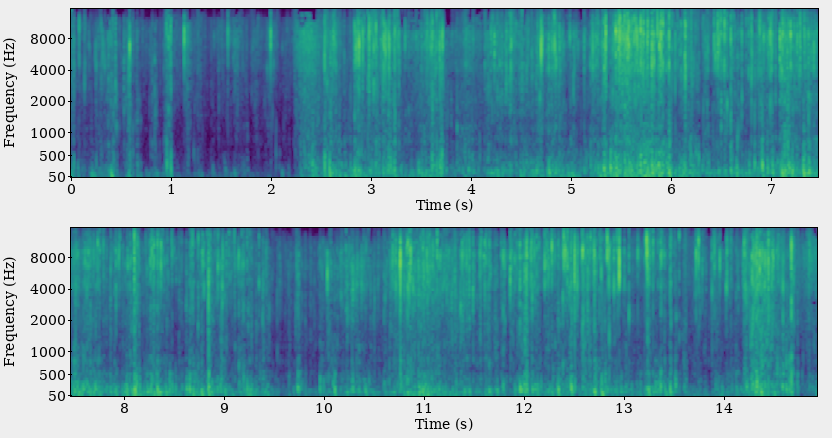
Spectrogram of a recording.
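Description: Two wooden, toothpick-like sticks scratch across clear plastic cling film wrapped over a head, making a dense, continuous crinkling and scraping texture with a muffled, low-heavy tone. It starts faint for about two seconds, then rises to a steady, busier rustle that swells and eases through to the end.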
